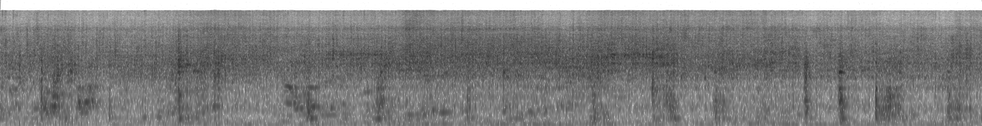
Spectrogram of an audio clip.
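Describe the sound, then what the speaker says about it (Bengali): Chopped tomatoes sauté in a pan for a fish curry, a soft continuous sizzle with scattered stirring scrapes and taps throughout, close and low in level. "টমেটো কুচি দিয়ে দিলাম, সেটাও আমি কষিয়ে নিলাম"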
